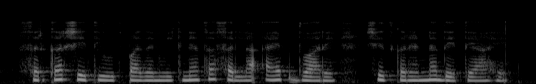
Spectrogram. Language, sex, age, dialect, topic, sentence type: Marathi, female, 18-24, Northern Konkan, agriculture, statement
